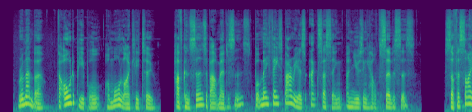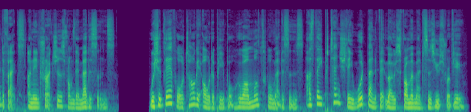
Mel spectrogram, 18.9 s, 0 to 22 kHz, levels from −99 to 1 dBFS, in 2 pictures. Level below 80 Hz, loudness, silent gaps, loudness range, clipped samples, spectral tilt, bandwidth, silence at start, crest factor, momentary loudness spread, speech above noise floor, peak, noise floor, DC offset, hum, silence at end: -48 dBFS; -22 LUFS; 3.22-3.47 s, 8.43-8.89 s, 11.82-12.41 s; 2 LU; under 0.1%; -5.5 dB/octave; 16 kHz; 0.35 s; 20 dB; 8 LU; over 69 dB; -2 dBFS; under -90 dBFS; under 0.1%; none; 0.15 s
